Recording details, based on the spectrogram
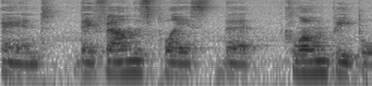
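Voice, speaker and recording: Monotone, flat intonation amid noticeable background noise. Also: man. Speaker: YouTube TV reviewer. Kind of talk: casual video review.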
